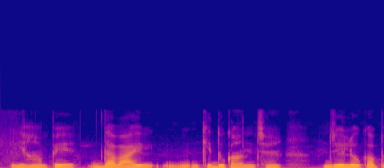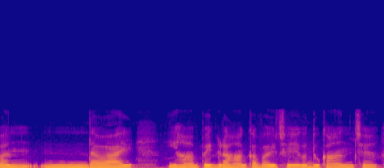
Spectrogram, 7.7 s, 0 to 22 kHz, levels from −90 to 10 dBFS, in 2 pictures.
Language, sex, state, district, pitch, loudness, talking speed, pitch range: Maithili, female, Bihar, Samastipur, 225 Hz, -15 LUFS, 140 wpm, 215-235 Hz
